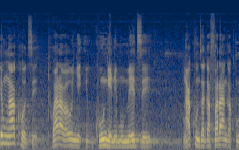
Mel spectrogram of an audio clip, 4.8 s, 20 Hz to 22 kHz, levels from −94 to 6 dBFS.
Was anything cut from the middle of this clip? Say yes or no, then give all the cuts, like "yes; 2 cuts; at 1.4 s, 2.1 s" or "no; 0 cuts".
no; 0 cuts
